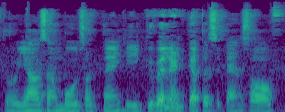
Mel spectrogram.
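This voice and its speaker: Male physics teacher, lower pitch, patient repetitive board explanation, faint noise in the room. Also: fairly even intonation, moderate pace, mellow. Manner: repetitive, checking questions to students.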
